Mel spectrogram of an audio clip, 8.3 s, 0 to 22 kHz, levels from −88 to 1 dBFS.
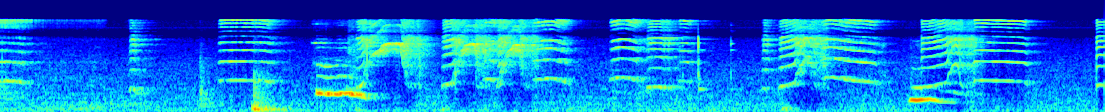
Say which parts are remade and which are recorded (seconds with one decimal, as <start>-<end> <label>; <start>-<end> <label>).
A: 0.0-0.8 remade; 0.8-8.3 recorded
